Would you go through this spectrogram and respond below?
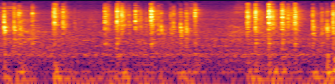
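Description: Quick, irregular clicking of keys on a computer keyboard, close and fairly quiet, with steady bursts of typing and no voices.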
